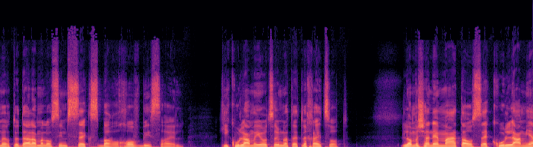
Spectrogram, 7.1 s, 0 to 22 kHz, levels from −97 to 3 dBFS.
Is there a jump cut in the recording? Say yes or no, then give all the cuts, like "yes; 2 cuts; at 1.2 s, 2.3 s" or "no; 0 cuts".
no; 0 cuts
